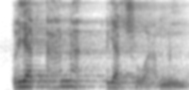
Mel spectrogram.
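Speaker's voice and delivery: usual speaking voice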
